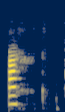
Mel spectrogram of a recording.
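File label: "acht", German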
